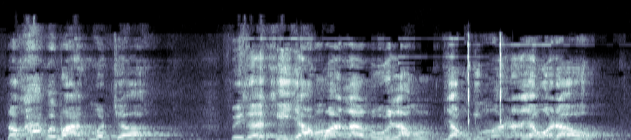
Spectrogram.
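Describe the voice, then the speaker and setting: Young guy teaching, high voice, keeps asking the class then answering himself, kinda blunt, echoey room. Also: brisk, fairly bright tone. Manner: quizzing students with rhetorical questions, repeating answers; blunt, scolding warnings. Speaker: civil engineering lecturer. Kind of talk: lecture to students. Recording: echoey room with faint background hum.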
